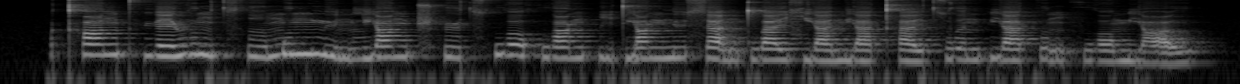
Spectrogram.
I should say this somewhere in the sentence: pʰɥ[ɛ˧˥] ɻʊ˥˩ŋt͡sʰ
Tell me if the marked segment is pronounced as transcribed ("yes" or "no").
yes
